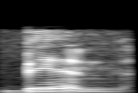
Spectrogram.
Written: bin

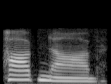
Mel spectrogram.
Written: hobnob

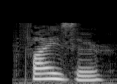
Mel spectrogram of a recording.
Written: pfizer

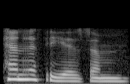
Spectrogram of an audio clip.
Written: henotheism

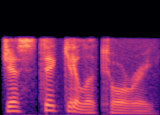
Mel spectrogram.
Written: gesticulatory

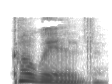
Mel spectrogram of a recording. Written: cywydd

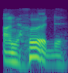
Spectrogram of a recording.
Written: unhood

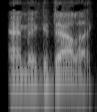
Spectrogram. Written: amygdalic

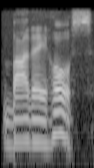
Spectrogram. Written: Badajoz

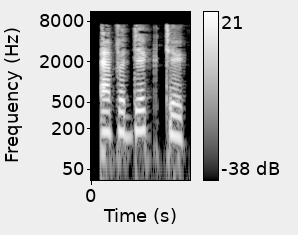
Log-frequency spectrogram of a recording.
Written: apodeictically

